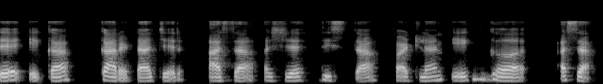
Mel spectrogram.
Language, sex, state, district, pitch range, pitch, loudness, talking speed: Konkani, female, Goa, North and South Goa, 175-190 Hz, 180 Hz, -19 LUFS, 100 wpm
